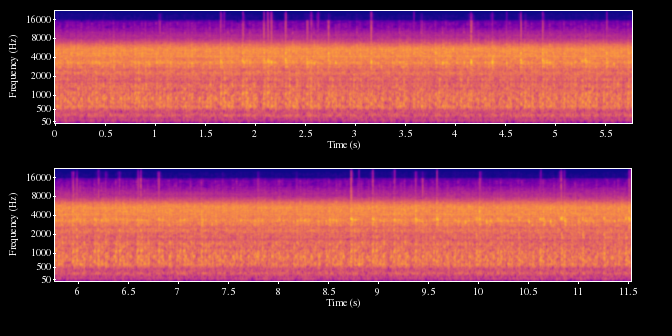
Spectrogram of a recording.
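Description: Steady, even diesel idle with a regular beat and no knocks, misses or speed hunting; the engine is running healthy.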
